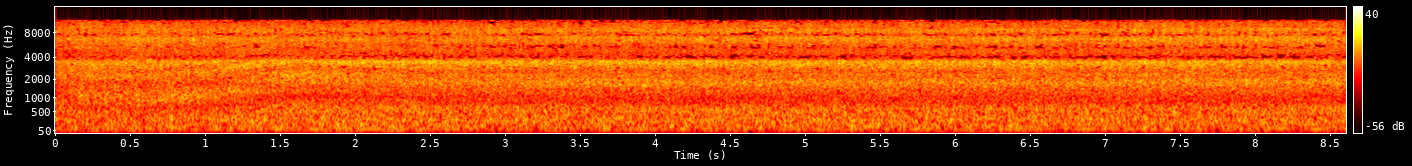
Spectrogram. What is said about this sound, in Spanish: Ya os podéis imaginar con qué fuerza caía por allí el agua, pero mejor que imaginároslo, os invito a caminar por esos caminos de sirgas y lo comprobéis vosotros mismos.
